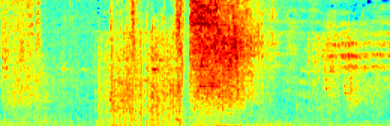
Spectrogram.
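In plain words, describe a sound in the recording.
An electric zap crackles in a game.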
